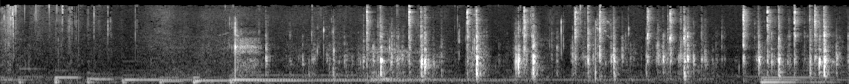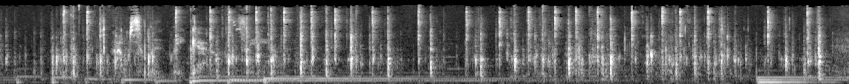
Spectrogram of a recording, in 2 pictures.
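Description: Rapid, continuous clicking and clacking of keys on a mechanical computer keyboard, with uneven bursts of typing over a low steady hum throughout.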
